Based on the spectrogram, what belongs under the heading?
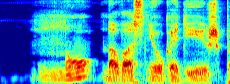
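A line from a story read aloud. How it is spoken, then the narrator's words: Grumbling two-headed creature. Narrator (Russian): проворчал двуглавый Юл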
